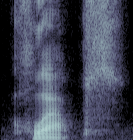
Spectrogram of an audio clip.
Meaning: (noun) plural of clap; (verb) third-person singular simple present indicative of clap
- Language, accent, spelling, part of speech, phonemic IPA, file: English, General American, claps, noun / verb, /klæps/, En-us-claps.ogg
